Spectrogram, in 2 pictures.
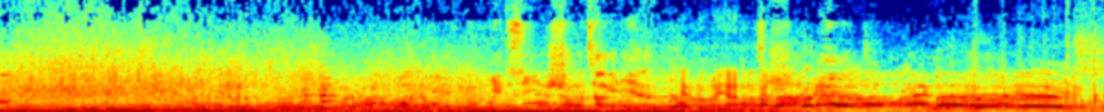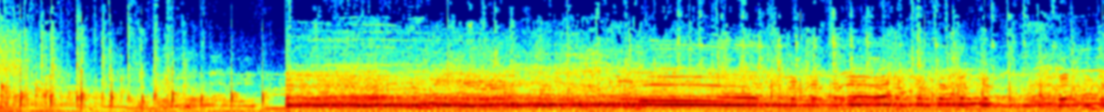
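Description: A crowd of young men chatters loudly outdoors.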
